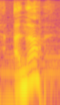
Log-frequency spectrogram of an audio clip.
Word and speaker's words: Hana: Anna, ça s'écrit H-A-N-A, ça veut dire fleur en japonais.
